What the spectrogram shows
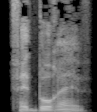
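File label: Sweet Dream French, Male; Talking; Voice Box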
